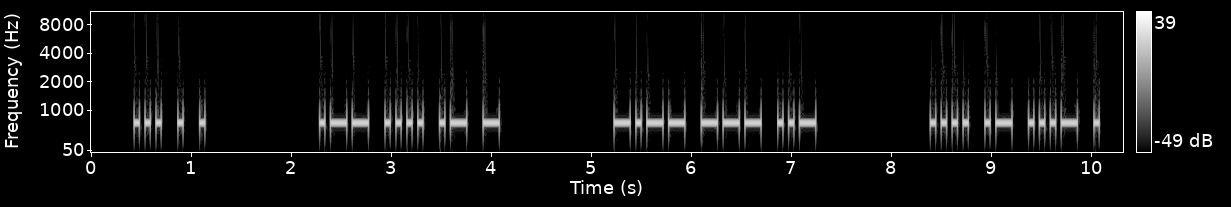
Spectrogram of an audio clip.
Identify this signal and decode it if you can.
Morse code, heard as a keyed tone, about 22 wpm, 700 Hz. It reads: SEE WHAT YOU HAVE
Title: 3x Word-Spacing - Sentences from Top 500 Words - 22wpm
